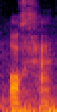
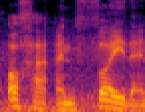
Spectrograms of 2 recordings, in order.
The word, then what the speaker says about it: hoja: It's become a more throaty consonant sound like in hoja, a bit like the CH in loch. Again, there are hundreds of examples of this.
